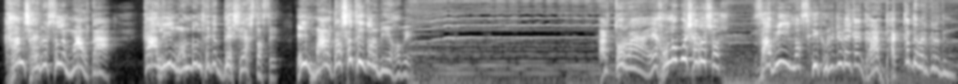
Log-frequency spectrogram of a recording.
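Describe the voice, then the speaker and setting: A pompous rich orange father from a comic cartoon, with an extremely high, squeaky voice that swoops dramatically. He speaks Bangladeshi Bangla in a sneering, scolding way, with faint music behind him. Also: big pitch swings, fairly quick, pauses often, sharp tone, exaggerated voice. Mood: angry contempt. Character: haughty rich orange fruit father, loud and scornful. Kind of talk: exaggerated comic cartoon acting.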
